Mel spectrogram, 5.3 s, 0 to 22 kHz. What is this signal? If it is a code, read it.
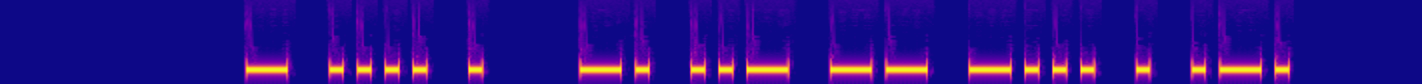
Morse code, heard as a keyed tone, about 22 wpm, 700 Hz. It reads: THE NUMBER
